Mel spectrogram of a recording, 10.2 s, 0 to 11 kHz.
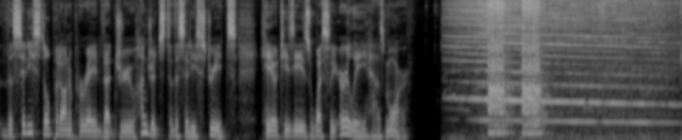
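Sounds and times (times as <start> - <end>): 
speech: 0.0 - 8.3
fire truck loud honking blasts: 6.6 - 9.5
fire truck siren wailing during a Fourth of July parade in Kotzebue Alaska: 6.6 - 10.2.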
